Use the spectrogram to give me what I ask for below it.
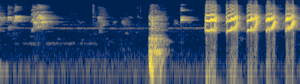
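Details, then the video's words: Biola pb creamino fighter lovebird recorded as a master for teaching other lovebirds: soft squeaky chirps, a broad rasping burst, then a loud fast series of about six shrill piercing notes. "Masteran Burung Lovebird Fighter Ngekek panjang - Suara Burung lovebird biola pb creamino"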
